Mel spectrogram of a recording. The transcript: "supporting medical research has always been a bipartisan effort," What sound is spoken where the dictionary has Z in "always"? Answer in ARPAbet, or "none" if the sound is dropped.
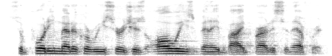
Z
